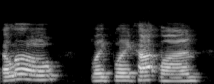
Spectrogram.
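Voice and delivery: high, bright recorded-message delivery. Retelling how a friend's voicemail greeting fools the speaker: imitating Cody's voicemail greeting. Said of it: "'cause you're like".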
